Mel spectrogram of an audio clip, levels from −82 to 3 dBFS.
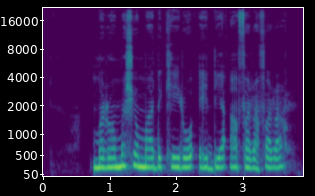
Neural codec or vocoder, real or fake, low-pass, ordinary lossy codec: none; real; none; none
